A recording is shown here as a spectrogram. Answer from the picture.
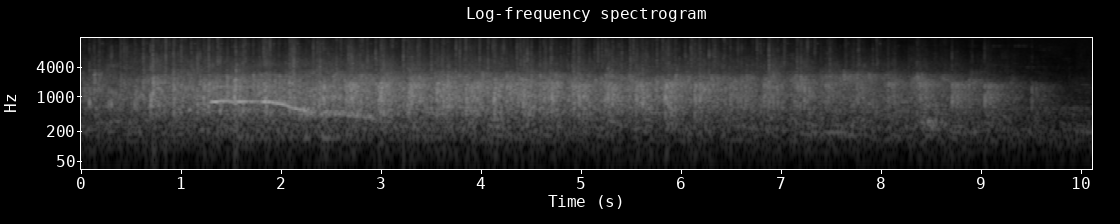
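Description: Audience applauding: a dense, steady clapping that starts at once and dies away near the end. A short falling tone rises above the clapping about a second and a half in.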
